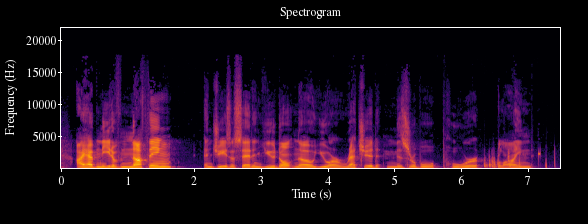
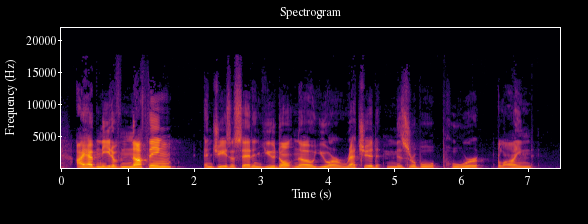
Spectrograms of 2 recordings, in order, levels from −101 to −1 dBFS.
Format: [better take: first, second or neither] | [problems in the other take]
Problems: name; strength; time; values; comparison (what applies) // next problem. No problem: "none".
second | phone ringing; faint; from 6.5 s on; peak 15 dB below the speech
